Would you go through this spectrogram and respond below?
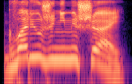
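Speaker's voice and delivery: high-pitched annoyed rebuke; cross. A narrator's reading. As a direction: scold the interrupter. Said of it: "рассердился Иван". (сердито, высоким голосом)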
